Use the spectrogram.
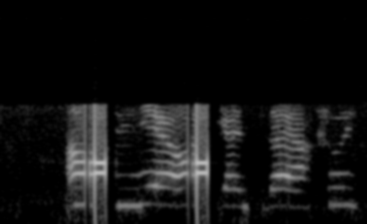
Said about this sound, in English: just watch out with the phone. If you push, just keep your hands away from the buttons because it sounds like you're accidentally pressing a number or two.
